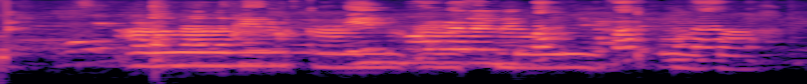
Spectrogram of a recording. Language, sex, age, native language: Icelandic, female, 9, Icelandic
